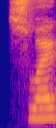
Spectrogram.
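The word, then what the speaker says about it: zwei: I know सोसिक मतलब 21 फिर हम 22 के लिए देखेंगे अभी टू मतलब क्या था स्वय था स्पेलिंग जेड डब्ल्यू ई आई स्वय ऊंड डालेंगे ऊंड मतलब एंड एंड का जो तरीका है वो 21 से शुरू होता है।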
